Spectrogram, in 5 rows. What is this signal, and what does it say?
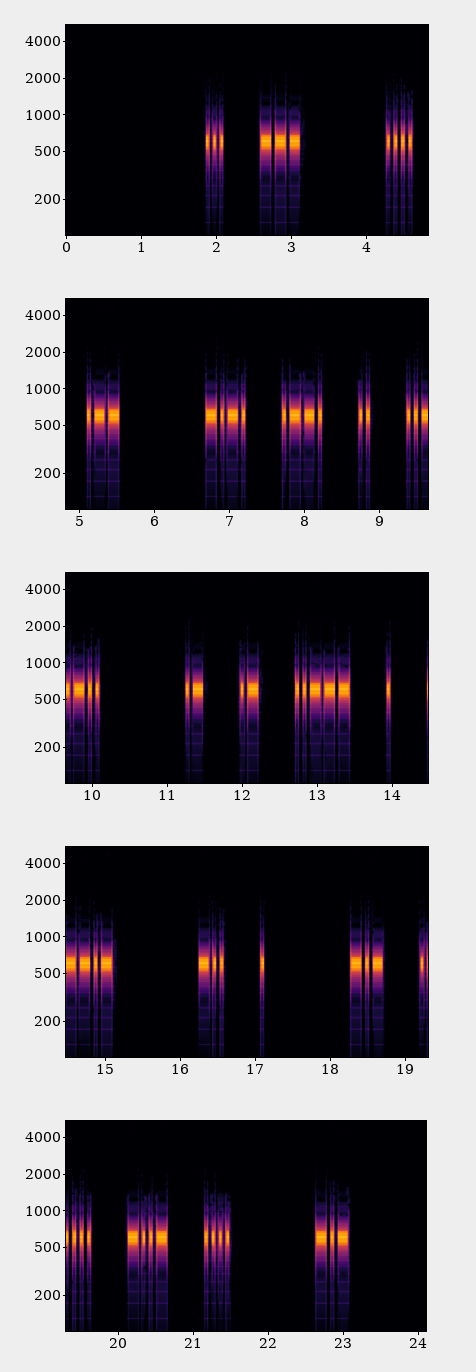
Morse code, heard as a keyed tone, about 25 wpm, spaced as for 13 wpm, 600 Hz. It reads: SO HW CPI? AA2EQ DE K5XH K
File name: QSO 210 13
